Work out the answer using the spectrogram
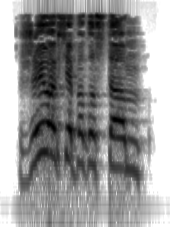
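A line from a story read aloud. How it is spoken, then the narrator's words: Barked order. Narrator (Russian): Рыкнул на нас магистр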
